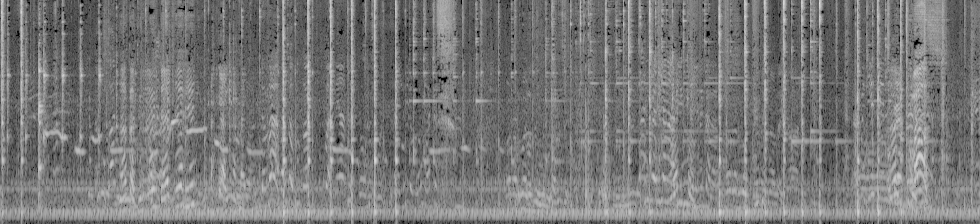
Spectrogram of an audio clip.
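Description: A hammer taps rapidly on metal close by.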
